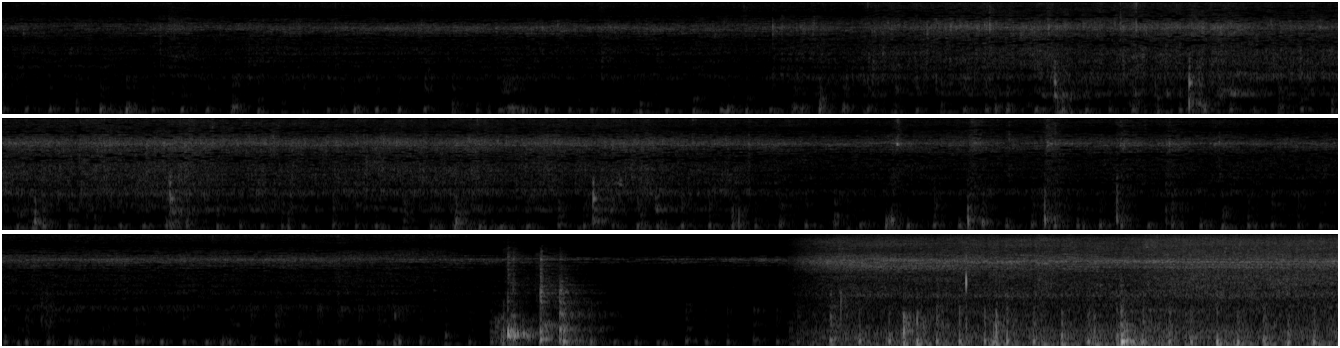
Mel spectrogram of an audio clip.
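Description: Cauliflower and potato frying gently in a non-stick kadai, stirred with a wooden spatula: a soft sizzle with many small scraping taps. About sixteen seconds in there is a knock, a brief gap, then a louder frying sizzle.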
